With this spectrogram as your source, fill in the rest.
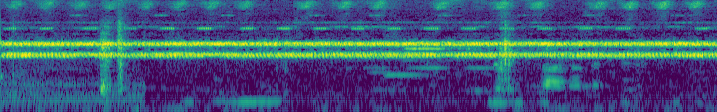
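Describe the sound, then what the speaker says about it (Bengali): Crickets chirp at night in a quiet hill forest, a steady, high-pitched continuous trill, with faint distant voices and a couple of soft clicks in the background. "তোমরা নিশ্চয়ই শুনতে পেলে ঝিঝি পোকার ডাক"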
